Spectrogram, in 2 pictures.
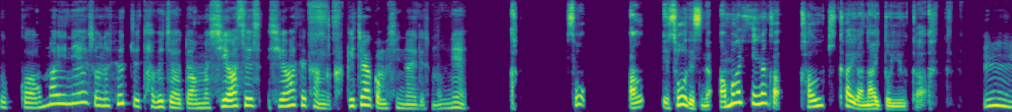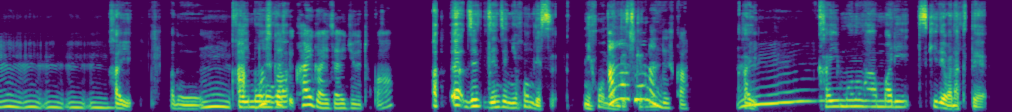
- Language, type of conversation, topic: Japanese, unstructured, 幸せを感じるのはどんなときですか？
- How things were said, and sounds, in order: other background noise; sniff; giggle; drawn out: "うーん"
